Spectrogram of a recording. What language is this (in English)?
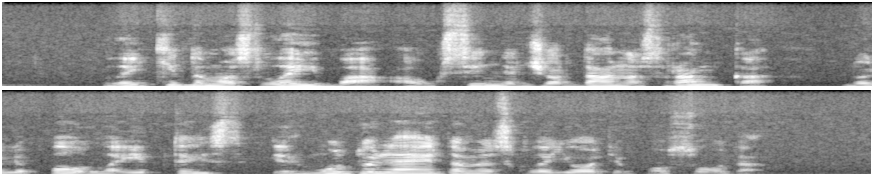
Lithuanian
